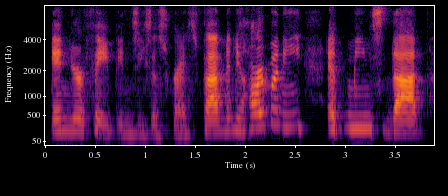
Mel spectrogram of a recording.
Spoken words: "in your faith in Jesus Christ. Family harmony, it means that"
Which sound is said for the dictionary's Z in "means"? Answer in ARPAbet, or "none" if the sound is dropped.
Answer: S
